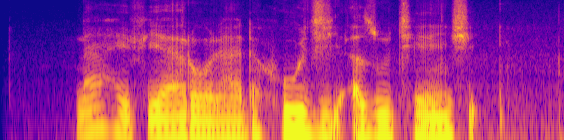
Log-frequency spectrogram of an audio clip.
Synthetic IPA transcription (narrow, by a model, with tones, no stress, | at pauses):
na˦ha˨jɸɪ˦jaː˦ɾoː˨naː˦da˨huː˦d͡ʒiː˨ʔa˨zuː˦t͡ʃɪ˦˨jɐ̰˦nʃi˦ʔ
